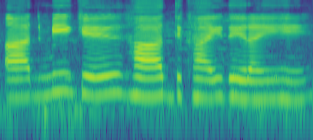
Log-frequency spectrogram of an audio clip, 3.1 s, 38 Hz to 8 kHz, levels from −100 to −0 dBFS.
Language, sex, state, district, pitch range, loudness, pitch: Hindi, female, Madhya Pradesh, Bhopal, 190-215 Hz, -13 LUFS, 205 Hz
